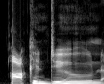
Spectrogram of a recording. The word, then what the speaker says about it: Auchindoun: That's how I always pronounce it. It's okay. Thanks, guys. Auchindoun.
